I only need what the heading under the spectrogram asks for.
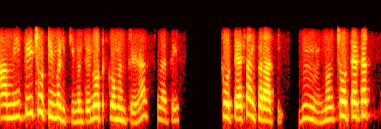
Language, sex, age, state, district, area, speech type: Marathi, female, 30-45, Maharashtra, Kolhapur, rural, conversation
